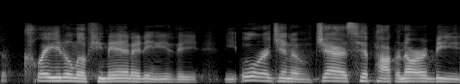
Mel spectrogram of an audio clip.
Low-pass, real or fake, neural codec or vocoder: 7.2 kHz; fake; codec, 16 kHz, 1 kbps, FunCodec, trained on Chinese and English, 50 frames a second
